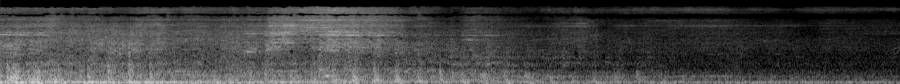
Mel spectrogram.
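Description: Loaded CSX coal hopper cars rolling past, their wheels rumbling and clacking over the rails, with a brief high wheel squeal about three seconds in. The sound fades steadily as the last car moves away down the track.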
